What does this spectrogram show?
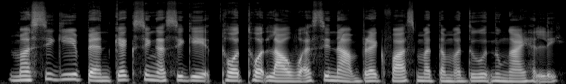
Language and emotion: Manipuri, happy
